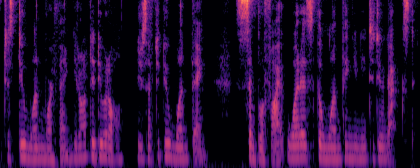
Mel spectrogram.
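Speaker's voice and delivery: softly, gently coaxing yourself along; soft reassuring self-talk. Retold or imitated. Talking to herself to get through the day, soft and reassuring. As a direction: talk yourself down, quietly and kindly. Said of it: "I started talking to myself".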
